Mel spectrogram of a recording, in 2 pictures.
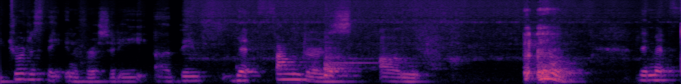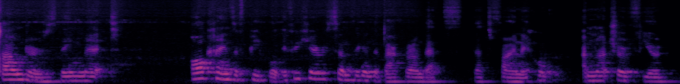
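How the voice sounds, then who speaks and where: An adult host giving a casual live-stream update to followers, chatty and upbeat, with frequent ums and shout-outs. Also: mid-range voice, slight background noise, rough recording. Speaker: business community host.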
